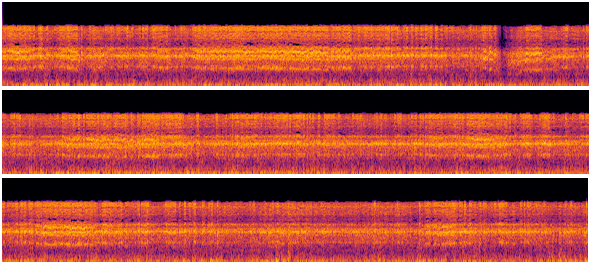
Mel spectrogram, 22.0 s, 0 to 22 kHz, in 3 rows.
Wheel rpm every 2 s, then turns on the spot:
220, 220, 220, 190, 220, 230, 230, 230, 230, 230, 230.
none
